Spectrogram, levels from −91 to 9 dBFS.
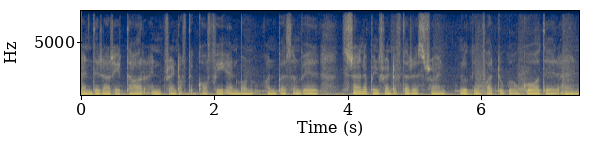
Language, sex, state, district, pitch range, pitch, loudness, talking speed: English, female, Chandigarh, Chandigarh, 170-180 Hz, 175 Hz, -16 LUFS, 225 wpm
